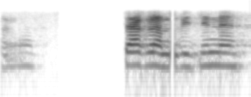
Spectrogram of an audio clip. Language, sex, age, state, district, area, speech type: Bodo, female, 45-60, Assam, Kokrajhar, rural, conversation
